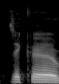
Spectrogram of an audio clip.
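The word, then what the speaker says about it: ذكر: have it here so the closest is like th or z so sometimes you see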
